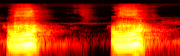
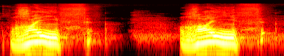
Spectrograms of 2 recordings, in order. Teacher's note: It's from the same place of producing عين, but you touch with your velum. You touch, these back organs touch each other.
